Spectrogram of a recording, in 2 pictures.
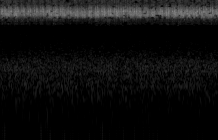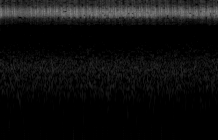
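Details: Nocturnal insects keep up a continuous, piercing high trill with a subtle flutter, level throughout, against a soft background hiss.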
